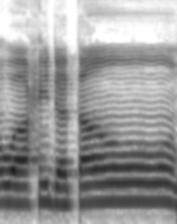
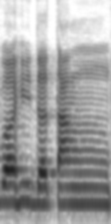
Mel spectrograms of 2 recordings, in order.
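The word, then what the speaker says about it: وَاحِدَةً: Jadi tidak usah dibaca ditambah dengan gate ya. Jadi bacanya wahidatan bukan di wahidatang falahe ya tapi wahidatan falahan.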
